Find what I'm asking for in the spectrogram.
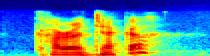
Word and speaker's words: Karateka: And I can never pronounce it correctly. Because to me, my brain just reads karate. And I know it's not called karate. It's karateka, I think.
